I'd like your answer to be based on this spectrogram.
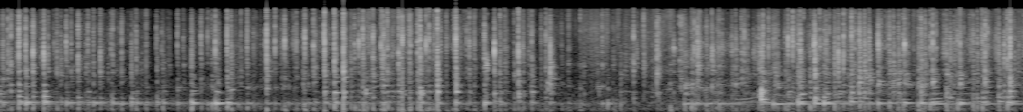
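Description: A tall aluminum AriZona tea can, held horizontally, is tapped rapidly with fingertips and nails along its body. The taps come fast and dense as short, bright, clicky ticks with almost no ring, over a faint low hollow tone from the can.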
